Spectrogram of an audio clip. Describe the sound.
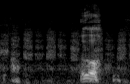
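A dog pants while playing keep-away with a ball: quick, breathy rhythmic puffs, with a louder, rougher burst near the middle.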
